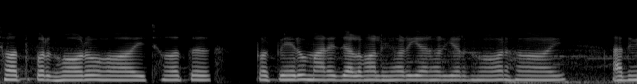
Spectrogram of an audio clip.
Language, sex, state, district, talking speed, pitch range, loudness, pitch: Bajjika, female, Bihar, Vaishali, 120 wpm, 200-205 Hz, -31 LUFS, 205 Hz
